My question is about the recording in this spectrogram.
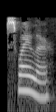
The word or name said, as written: swailer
